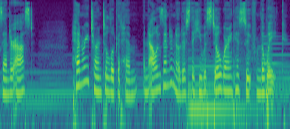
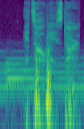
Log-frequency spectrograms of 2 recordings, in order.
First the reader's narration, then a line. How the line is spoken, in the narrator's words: Henry wheezed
